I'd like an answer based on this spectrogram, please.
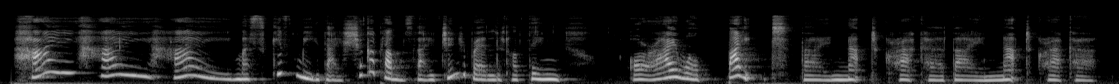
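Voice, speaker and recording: This is a put-on character voice, squeaky and female-sounding. It moves at a very slow pace. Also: fairly high pitch for a woman. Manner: menacing, demanding.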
